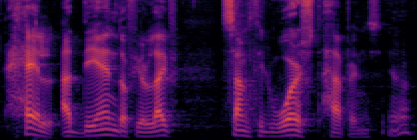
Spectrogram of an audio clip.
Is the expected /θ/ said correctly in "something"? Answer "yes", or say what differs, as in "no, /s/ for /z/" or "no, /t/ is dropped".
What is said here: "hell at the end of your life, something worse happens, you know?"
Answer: yes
